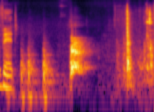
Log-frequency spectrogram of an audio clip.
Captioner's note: knocks; dog barks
